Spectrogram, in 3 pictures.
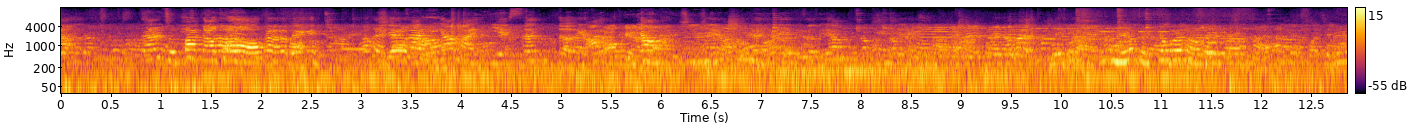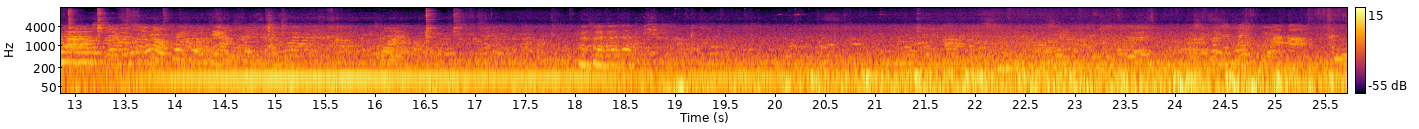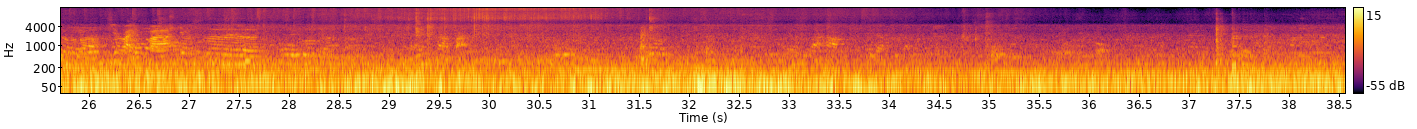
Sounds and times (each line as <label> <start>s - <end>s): Walking through the market 0.0s - 38.5s
Traffic sound 14.0s - 38.5s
